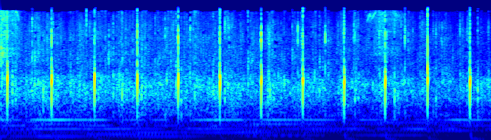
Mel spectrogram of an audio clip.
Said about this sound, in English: Can we give a hand clap of praise to our great God?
